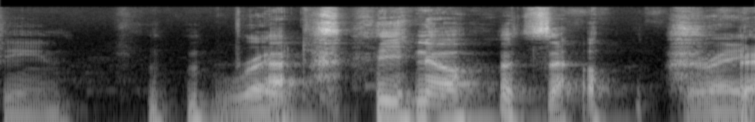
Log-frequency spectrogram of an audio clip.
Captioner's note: laughs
